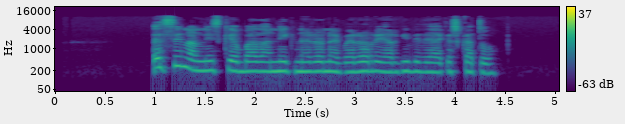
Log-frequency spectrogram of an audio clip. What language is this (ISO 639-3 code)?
eus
